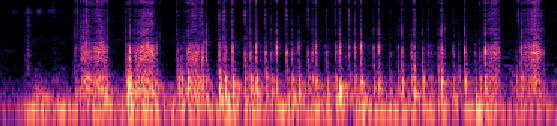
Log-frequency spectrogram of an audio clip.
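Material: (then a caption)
Glitter fabric. Long decorated nails scratch the textured glitter surface of a pair of beige glittery fabric ballet flats resting on a store shelf. Rapid, rough scraping strokes come in dense bursts that reach into the high range, over a steady low rumble.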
